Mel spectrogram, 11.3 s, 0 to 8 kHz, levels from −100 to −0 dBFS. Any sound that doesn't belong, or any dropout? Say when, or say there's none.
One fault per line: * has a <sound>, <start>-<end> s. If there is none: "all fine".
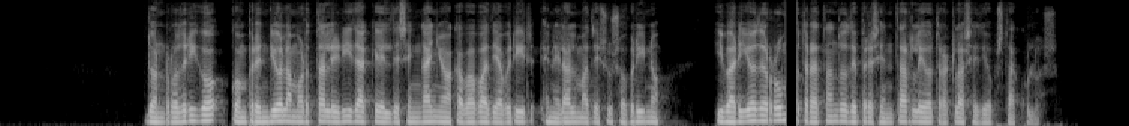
* has a dropout, 7.9-8.0 s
